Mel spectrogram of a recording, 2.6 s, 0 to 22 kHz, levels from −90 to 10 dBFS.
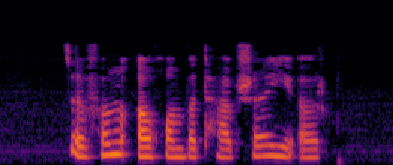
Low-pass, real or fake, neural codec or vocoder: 7.2 kHz; real; none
